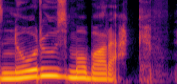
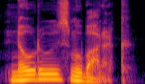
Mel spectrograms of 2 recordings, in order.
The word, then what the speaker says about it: Nowruz Mubarak: Oh, the way you say happy Nowruz is Nowruz Mubarak. – Nowruz Mubarak.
